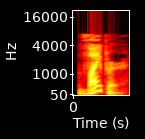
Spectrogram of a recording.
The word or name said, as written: viper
